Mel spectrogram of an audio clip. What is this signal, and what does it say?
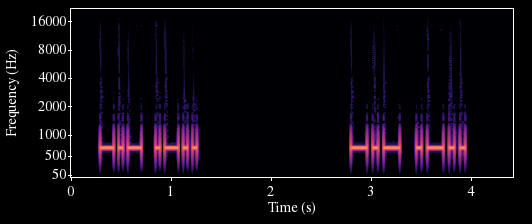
Morse code, heard as a keyed tone, about 31 wpm, 700 Hz. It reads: KL KL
